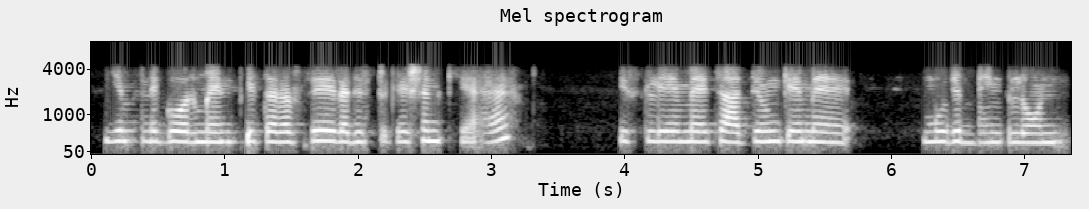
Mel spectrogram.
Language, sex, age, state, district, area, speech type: Hindi, female, 18-30, Rajasthan, Jaipur, rural, conversation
